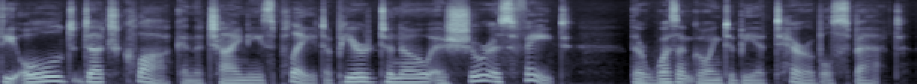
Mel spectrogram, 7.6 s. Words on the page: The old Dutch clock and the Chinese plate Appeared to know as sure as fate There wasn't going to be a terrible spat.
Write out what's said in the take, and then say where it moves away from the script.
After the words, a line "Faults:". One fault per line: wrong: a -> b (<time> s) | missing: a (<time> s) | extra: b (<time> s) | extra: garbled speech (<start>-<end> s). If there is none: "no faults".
The old Dutch clock and the Chinese plate Appeared to know as sure as fate There wasn't going to be a terrible spat.
Faults:
no faults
